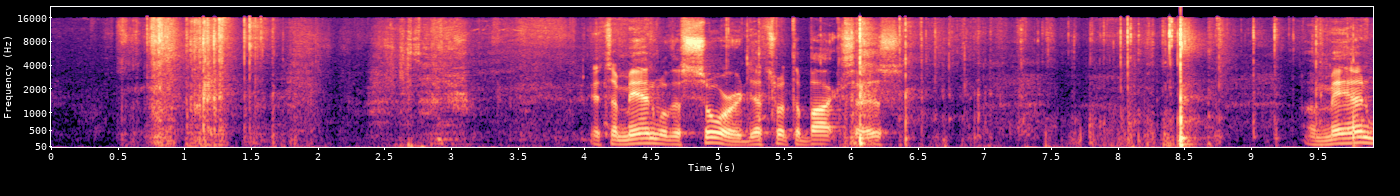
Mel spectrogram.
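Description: Packing tape rips off a cardboard box.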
